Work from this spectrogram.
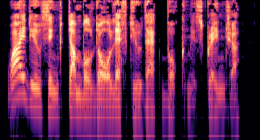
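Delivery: ordinary delivery, nothing marked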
